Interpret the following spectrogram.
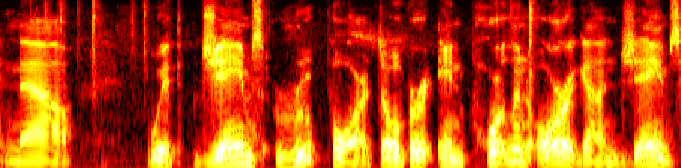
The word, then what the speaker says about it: Ruport: I love how you really pronounced Ruport and Oregon. Or- I, Oregon, I, Oregon. yeah, I really appreciate it though. Everybody gets my last name wrong. I've been called Rupert my entire life.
